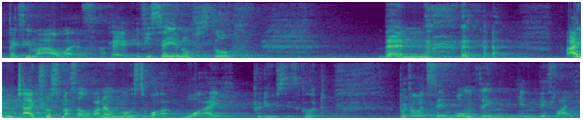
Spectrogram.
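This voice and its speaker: Deep-voiced man musing in an echoey room. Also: a little hiss or hum. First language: English. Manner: reflective, thinking aloud with restarts. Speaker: vlogger. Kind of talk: casual vlog talking to camera. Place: roomy space in Hanoi. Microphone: phone camera. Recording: echoey room with long reverb.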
